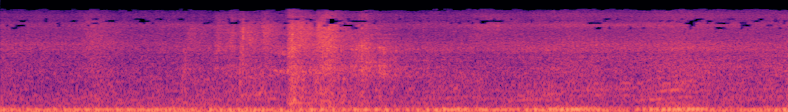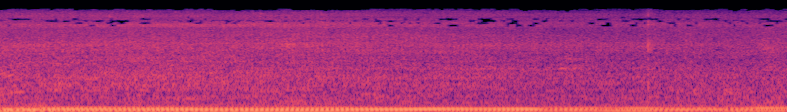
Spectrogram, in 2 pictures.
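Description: A motor scooter's engine hums close by and moves off.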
